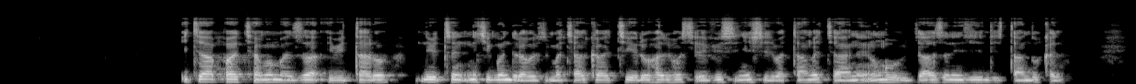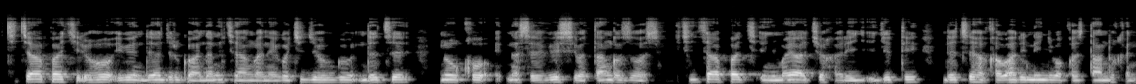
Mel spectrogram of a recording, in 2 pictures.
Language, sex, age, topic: Kinyarwanda, male, 18-24, government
